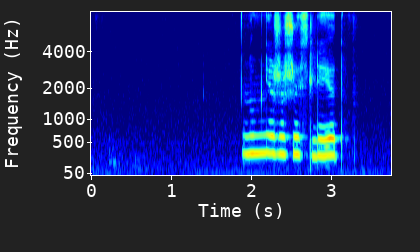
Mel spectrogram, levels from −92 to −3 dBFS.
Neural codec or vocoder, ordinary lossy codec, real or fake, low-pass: none; none; real; none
